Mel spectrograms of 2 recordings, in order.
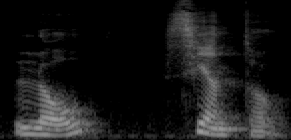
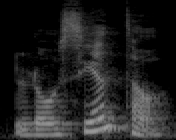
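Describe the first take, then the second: First: It is said slowly. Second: It is said fast.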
